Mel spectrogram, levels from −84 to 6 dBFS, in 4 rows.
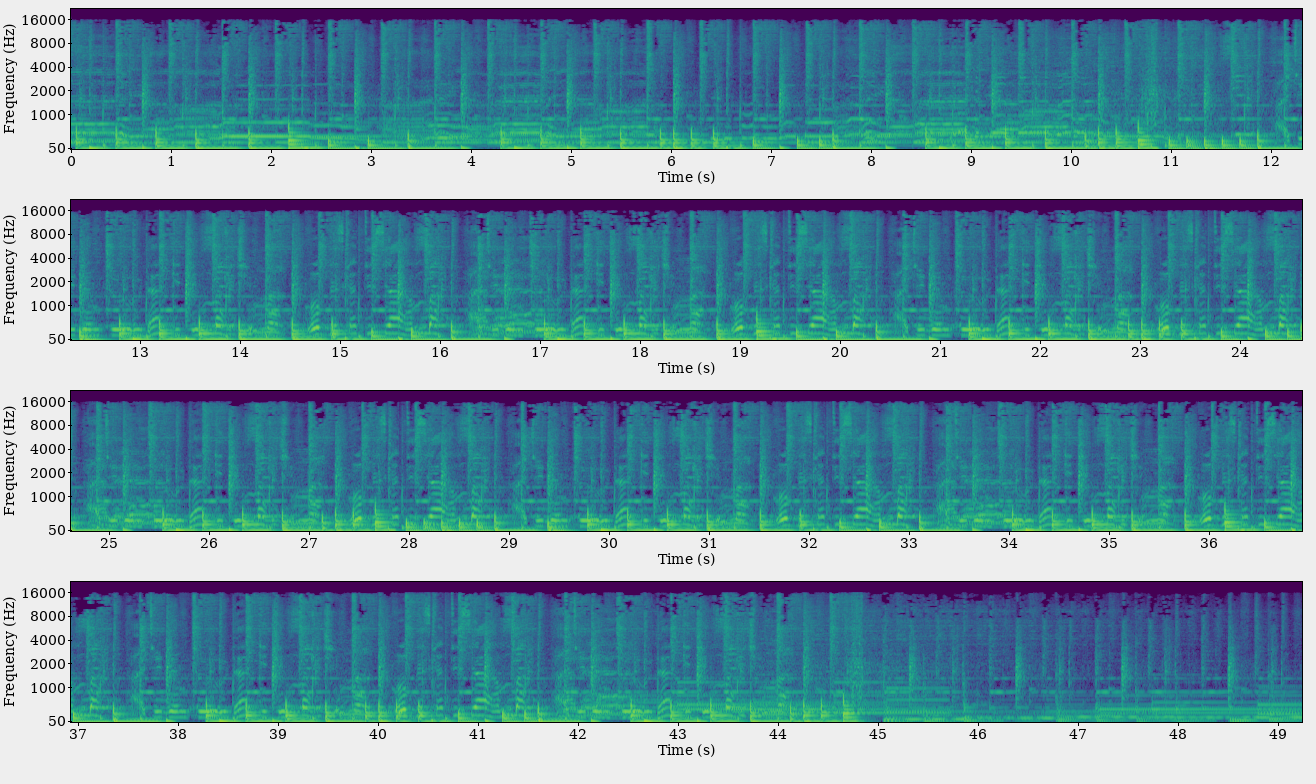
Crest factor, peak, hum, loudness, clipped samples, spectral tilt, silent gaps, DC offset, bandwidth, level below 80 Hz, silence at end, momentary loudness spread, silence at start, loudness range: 14 dB; 0 dBFS; none; -18 LUFS; under 0.1%; -4.5 dB/octave; none; under 0.1%; 16.5 kHz; -18 dBFS; 0 s; 4 LU; 0 s; 1 LU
